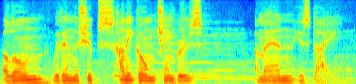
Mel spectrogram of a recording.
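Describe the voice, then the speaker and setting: Slow, deep-voiced male story narrator. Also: fairly even intonation. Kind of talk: dramatic scripted story narration. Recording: music behind the voice.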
